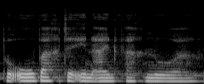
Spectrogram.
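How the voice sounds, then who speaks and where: Low, mellow female meditation guide, soft and slow delivery. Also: soft background music. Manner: slow, soft, calm instructions.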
